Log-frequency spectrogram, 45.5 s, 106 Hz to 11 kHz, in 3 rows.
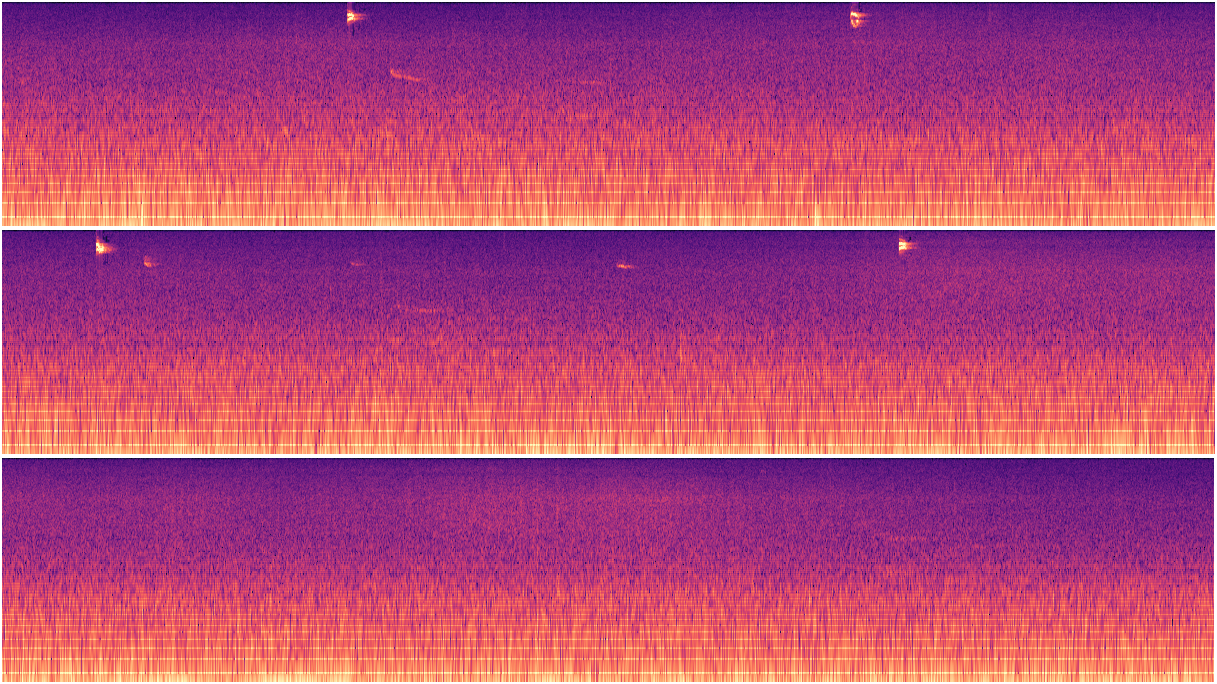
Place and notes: {"title": "Brownsea Island, Dorset, UK - Robin singing", "date": "2013-10-03 15:15:00", "description": "Robin recorded on Brownsea Island Dorset", "latitude": "50.69", "longitude": "-1.96", "altitude": "12", "timezone": "Europe/London"}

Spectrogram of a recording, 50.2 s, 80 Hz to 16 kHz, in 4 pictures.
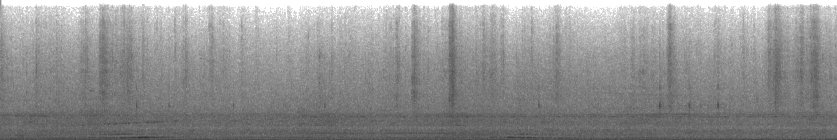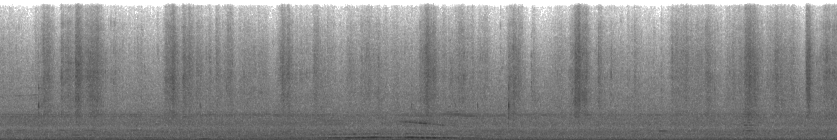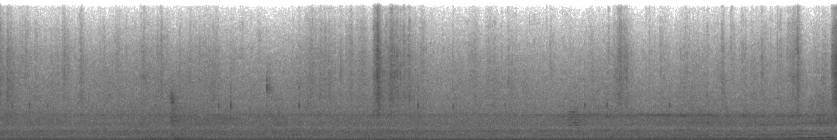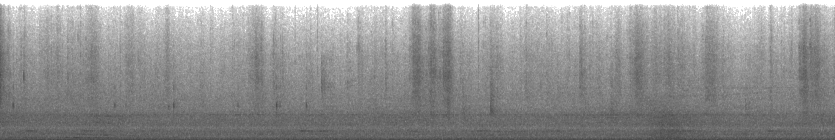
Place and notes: {"title": "Oakland Harbor, CA, USA - Middle Harbor Shoreline Park", "date": "2016-01-13 16:15:00", "description": "Recorded with a pair of DPA 4060s and a Marantz PMD 661", "latitude": "37.80", "longitude": "-122.33", "altitude": "2", "timezone": "America/Los_Angeles"}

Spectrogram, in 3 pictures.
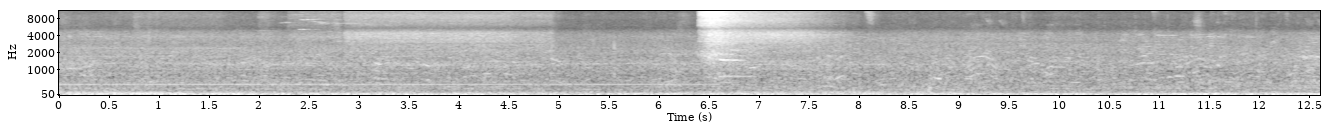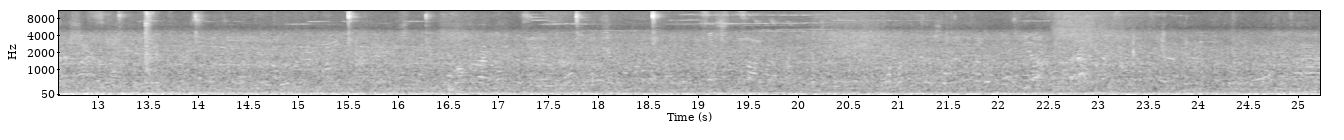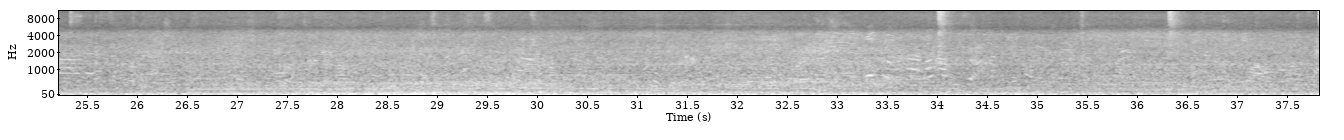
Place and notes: {"title": "Rome, in front of Stazione Termini - Termini bus depot", "date": "2014-09-02 16:19:00", "description": "(binaural)\nwaiting for a bus H to arrive. buses nearby operating their pneumatic suspension, which made a characteristic rhythm. people of many nationalities standing on the platform. entering the crowded bus.", "latitude": "41.90", "longitude": "12.50", "altitude": "60", "timezone": "Europe/Rome"}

